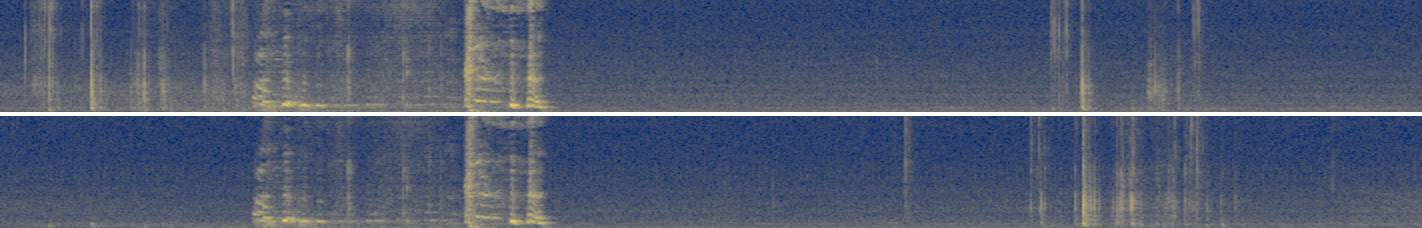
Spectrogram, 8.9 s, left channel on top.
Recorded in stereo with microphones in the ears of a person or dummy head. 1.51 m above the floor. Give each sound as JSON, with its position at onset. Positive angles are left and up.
{"t": 1.6, "sound": "a cough", "side_deg": 15, "distance_m": 0.9}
